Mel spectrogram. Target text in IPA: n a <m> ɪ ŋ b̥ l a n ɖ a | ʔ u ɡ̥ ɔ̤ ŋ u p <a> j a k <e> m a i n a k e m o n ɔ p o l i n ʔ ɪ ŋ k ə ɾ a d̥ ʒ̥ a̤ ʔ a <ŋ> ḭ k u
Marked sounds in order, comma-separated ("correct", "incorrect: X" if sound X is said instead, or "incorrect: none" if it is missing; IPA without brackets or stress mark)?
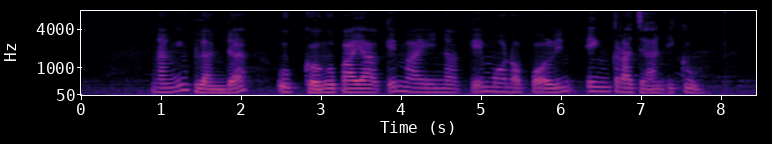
incorrect: ŋ, correct, correct, incorrect: n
